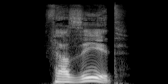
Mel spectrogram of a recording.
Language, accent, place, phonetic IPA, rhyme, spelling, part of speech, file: German, Germany, Berlin, [fɛɐ̯ˈzeːt], -eːt, verseht, verb, De-verseht.ogg
- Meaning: inflection of versehen: 1. second-person plural present 2. plural imperative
